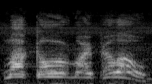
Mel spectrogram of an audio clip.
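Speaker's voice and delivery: high, slow, strained shout; mock yell. Fighting the ghost for his pillow, high strained yell. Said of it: "I'm like".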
